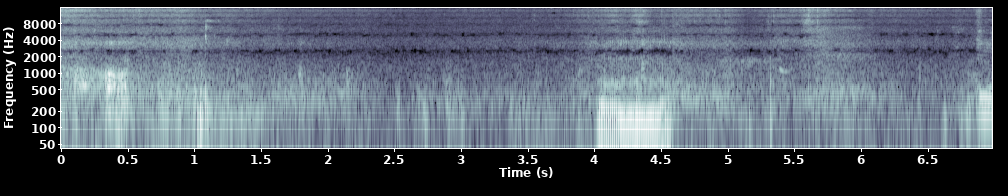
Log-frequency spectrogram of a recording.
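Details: Boxer dog asleep and smiling, later woken for his medication: a single low, rumbling snore partway through, otherwise quiet room sound with a couple of faint clicks.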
